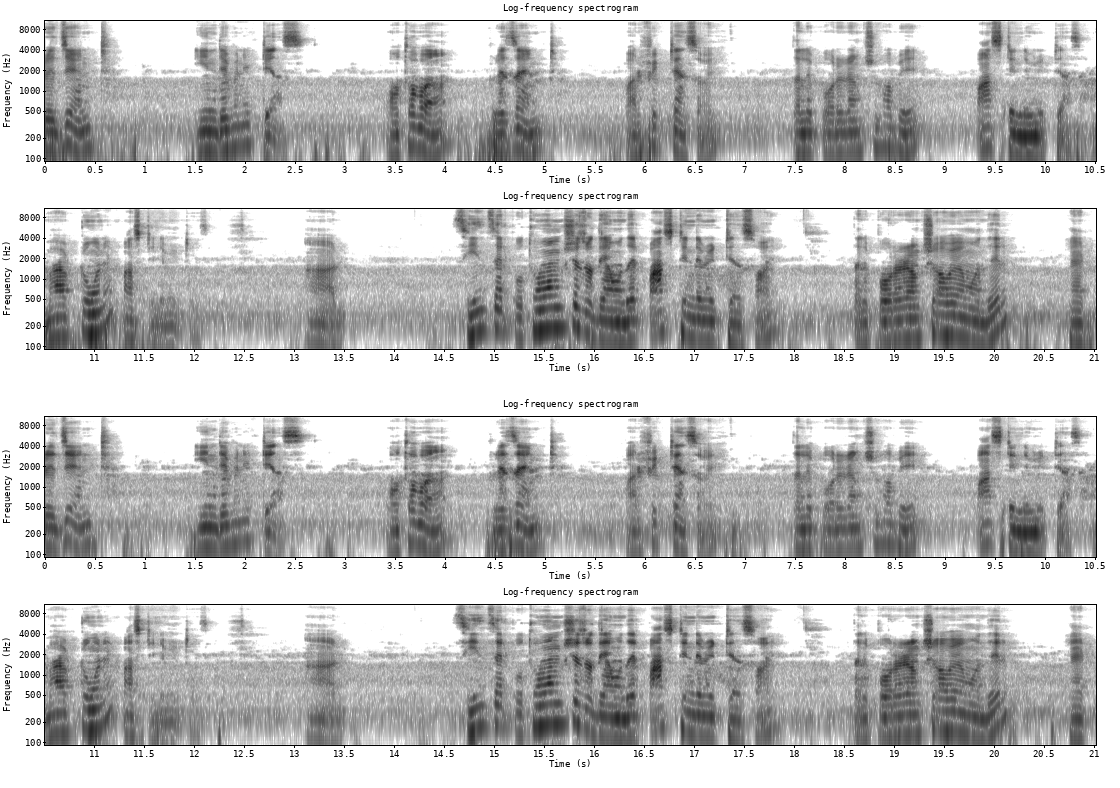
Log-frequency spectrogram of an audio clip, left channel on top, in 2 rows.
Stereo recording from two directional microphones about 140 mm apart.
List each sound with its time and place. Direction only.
0.0 s speech: 50° left (ahead or behind)
13.1 s burping: 60° left (ahead or behind)
14.6 s speech: 60° left (ahead or behind)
